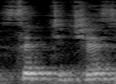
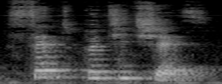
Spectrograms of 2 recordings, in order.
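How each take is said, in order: First: The e in petite is dropped entirely. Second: The e in petite is pronounced as a vowel. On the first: The speaker calls it wrong. "c'est trop difficile" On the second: The speaker calls it right. "je dois dire cette petite chaise, puisque là il y a trois consonnes"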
